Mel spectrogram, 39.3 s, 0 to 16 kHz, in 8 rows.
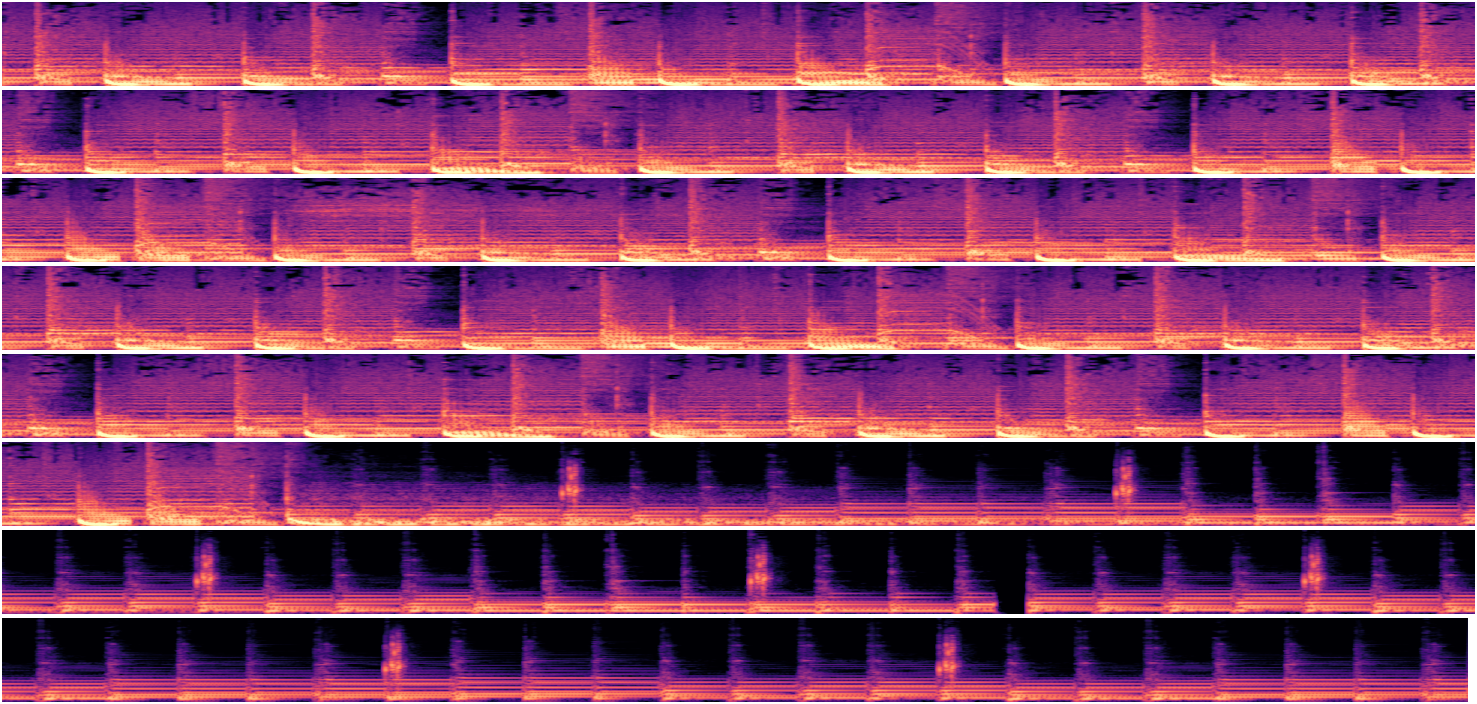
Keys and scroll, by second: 1.2 Down, 1.9 Down, 10.8 Right, 11.1 Down, 11.5 Right, 12.1 Left, 17.3 ctrl+c, 19.5 ctrl+z, 23.2 ctrl+z, 27.7 ctrl+z, 33.5 Up, 34.0 Up, 34.0 Down, 34.1 Left, 34.6 Left, 35.0 Up, 36.6 Up, 37.3 Up, 37.5 Left, 38.0 Right.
